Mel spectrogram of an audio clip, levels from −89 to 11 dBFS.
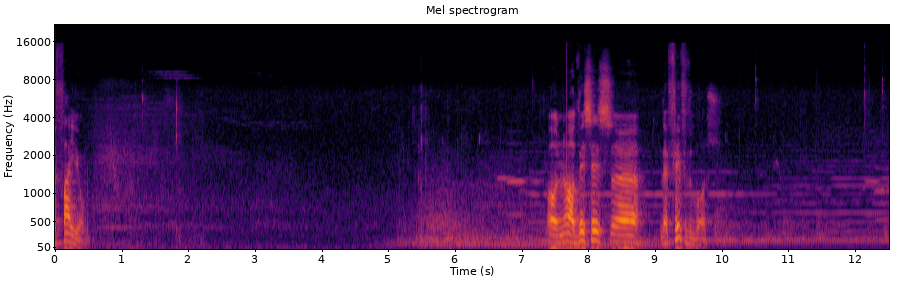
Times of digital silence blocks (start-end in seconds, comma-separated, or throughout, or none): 7.68, 8.84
